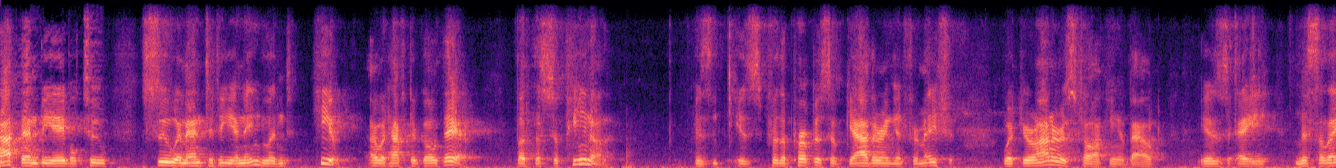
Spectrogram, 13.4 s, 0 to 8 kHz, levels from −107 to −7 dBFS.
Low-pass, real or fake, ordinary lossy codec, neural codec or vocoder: 7.2 kHz; fake; Opus, 24 kbps; codec, 16 kHz in and 24 kHz out, 2.2 kbps, FireRedTTS-2 codec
